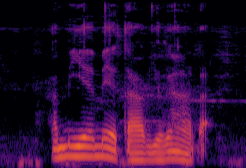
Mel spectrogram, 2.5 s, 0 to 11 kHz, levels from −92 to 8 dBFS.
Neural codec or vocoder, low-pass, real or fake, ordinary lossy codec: none; none; real; none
